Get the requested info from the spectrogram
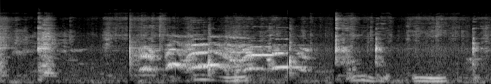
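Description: Metal spatula scraping and tapping in a stainless steel wok as flaked tuna is stirred. A rooster crows, one long call of about two seconds, starting a little over a second in, and is the loudest sound.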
